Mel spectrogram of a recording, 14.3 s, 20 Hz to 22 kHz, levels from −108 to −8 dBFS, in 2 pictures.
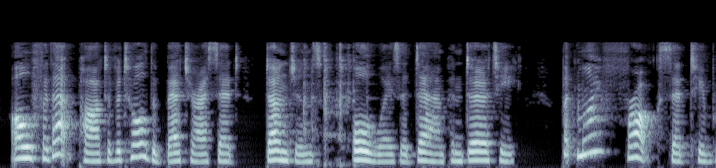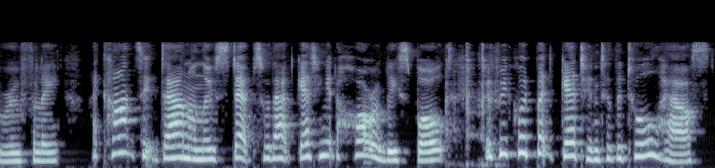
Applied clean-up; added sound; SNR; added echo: classical method spectral subtraction.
